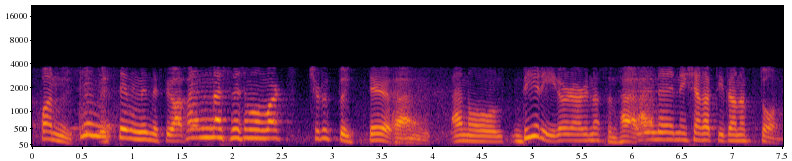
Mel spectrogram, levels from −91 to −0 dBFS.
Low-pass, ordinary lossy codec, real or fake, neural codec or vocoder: 3.6 kHz; none; fake; codec, 16 kHz, 0.5 kbps, X-Codec, HuBERT features, trained on balanced general audio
